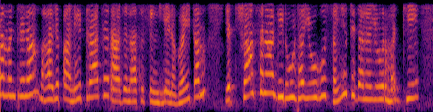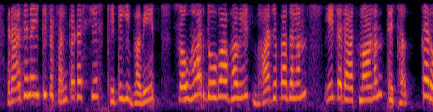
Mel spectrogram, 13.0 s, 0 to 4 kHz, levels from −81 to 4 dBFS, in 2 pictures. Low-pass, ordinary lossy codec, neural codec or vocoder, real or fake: 3.6 kHz; none; codec, 44.1 kHz, 2.6 kbps, DAC; fake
